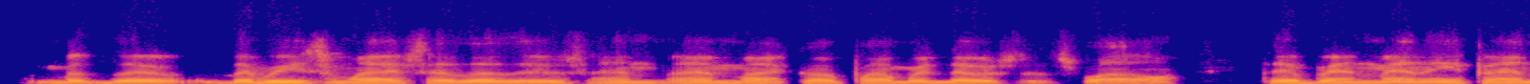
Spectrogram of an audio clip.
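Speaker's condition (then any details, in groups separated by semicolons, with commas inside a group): ALS; voice and hands affected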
